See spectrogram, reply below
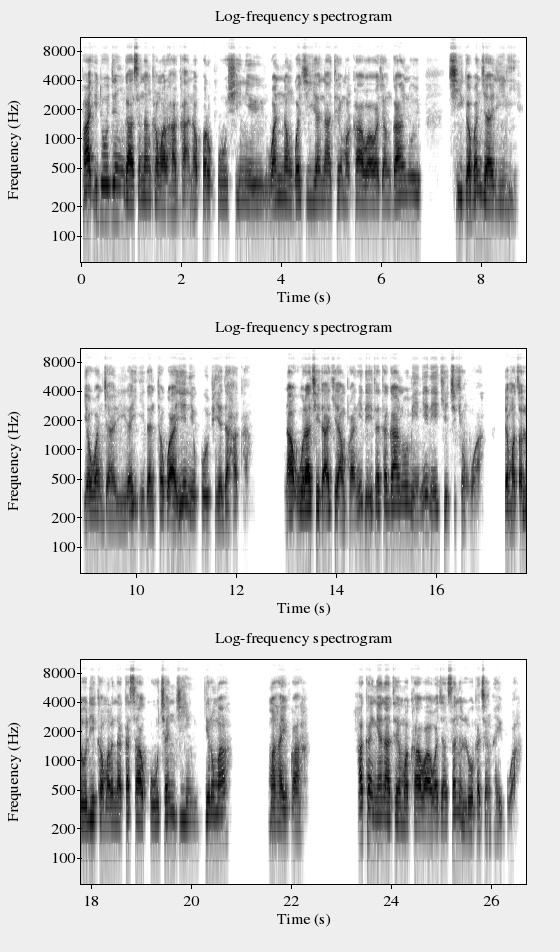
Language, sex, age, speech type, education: Hausa, male, 30-45, spontaneous, tertiary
